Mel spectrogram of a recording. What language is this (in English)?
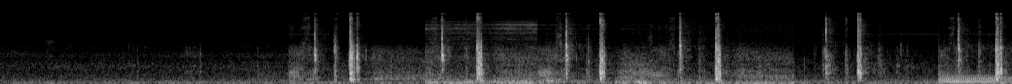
Korean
